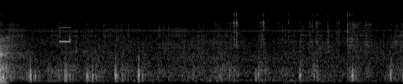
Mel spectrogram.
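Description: RC rock crawler's tyres and chassis knocking and clicking on rock as it climbs slowly. The light, irregular knocks come a few per second over a faint hiss.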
